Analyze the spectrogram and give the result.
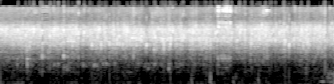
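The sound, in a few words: ginger garlic paste and cumin sizzling in hot oil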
